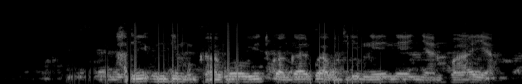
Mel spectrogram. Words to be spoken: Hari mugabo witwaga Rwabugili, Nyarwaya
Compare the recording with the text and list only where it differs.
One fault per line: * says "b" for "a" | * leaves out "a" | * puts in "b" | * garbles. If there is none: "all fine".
* puts in "undi"
* puts in "mwene"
